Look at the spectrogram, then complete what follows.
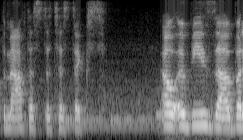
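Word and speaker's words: Ibiza: Oh, abiza, but it's abiza. Abiza. Abiza. The lisp thing happens there, right? With the z.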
